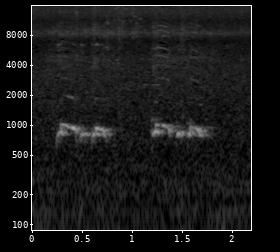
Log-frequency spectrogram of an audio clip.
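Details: Short excerpt of a crossbred zebra dove groomed for singing competitions: two quick, rolling coo phrases in close succession, clear over low background noise.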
